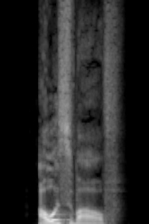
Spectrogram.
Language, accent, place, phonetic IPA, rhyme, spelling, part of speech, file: German, Germany, Berlin, [ˈaʊ̯sˌvaʁf], -aʊ̯svaʁf, auswarf, verb, De-auswarf.ogg
- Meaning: first/third-person singular dependent preterite of auswerfen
